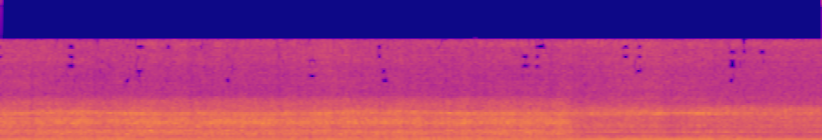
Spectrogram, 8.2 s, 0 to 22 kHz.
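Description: A 2017 VW Golf SportWagen 4Motion engine idling steadily, heard from inside the cabin as a low, even drone; a low note in it grows a little louder about six seconds in.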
